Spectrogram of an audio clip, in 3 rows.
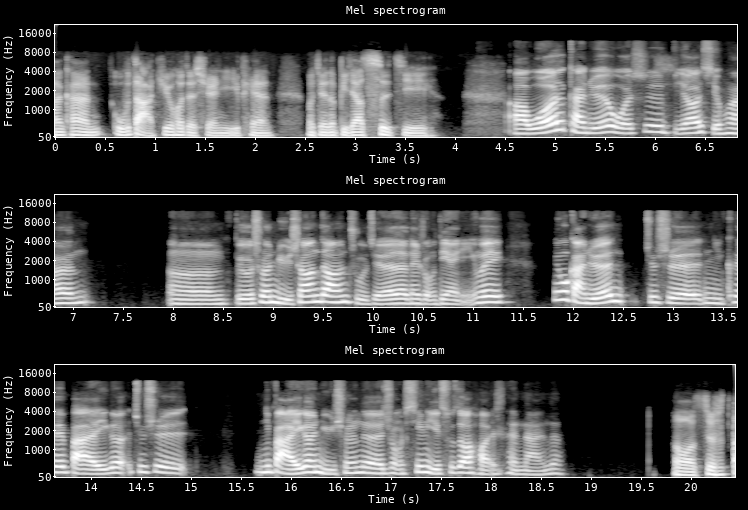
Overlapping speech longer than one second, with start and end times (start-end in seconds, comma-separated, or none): none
